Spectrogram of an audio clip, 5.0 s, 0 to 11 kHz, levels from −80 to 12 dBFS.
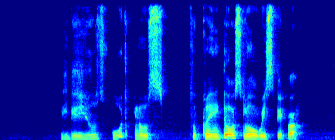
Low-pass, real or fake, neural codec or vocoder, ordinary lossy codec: none; fake; autoencoder, 22.05 kHz, a latent of 192 numbers a frame, VITS, trained on one speaker; none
